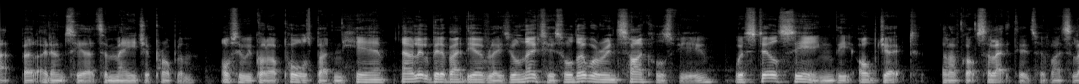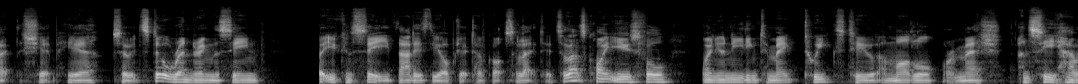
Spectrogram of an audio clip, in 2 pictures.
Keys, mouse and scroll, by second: 9.6 click.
